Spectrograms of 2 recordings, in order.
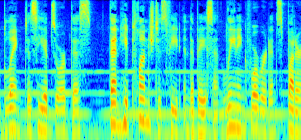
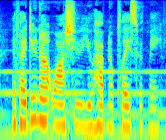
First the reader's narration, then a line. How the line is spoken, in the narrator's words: said wearily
